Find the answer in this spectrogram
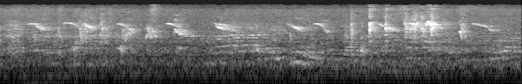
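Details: Free-living, tame Javan myna near people: a run of sharp, falling chirped notes, several per second, over constant low murmuring background noise.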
